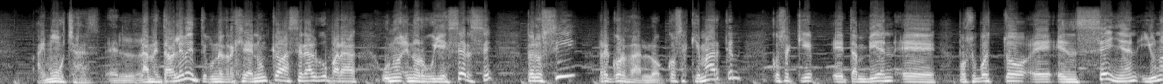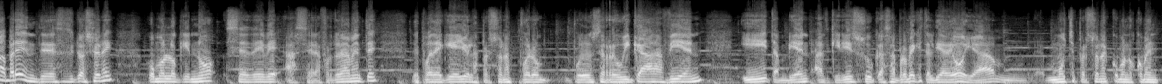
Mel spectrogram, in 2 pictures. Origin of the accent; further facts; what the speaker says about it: Chile; la historia de nosotros como chilenos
